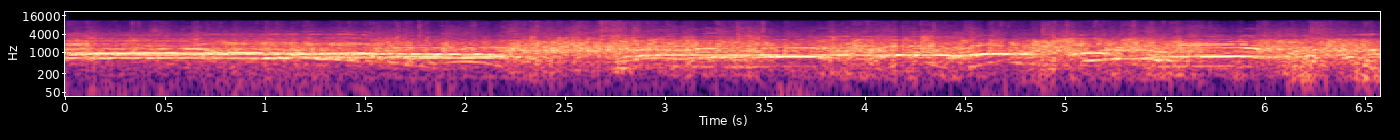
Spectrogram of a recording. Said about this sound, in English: Round of applause for Alex Rios, everyone!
